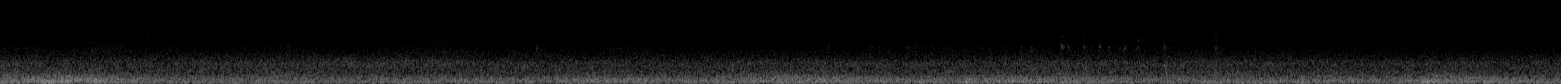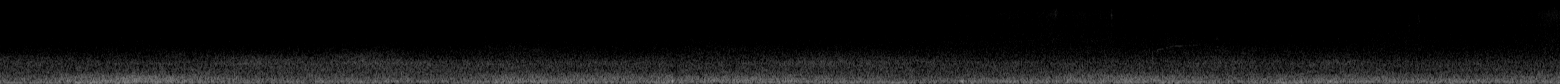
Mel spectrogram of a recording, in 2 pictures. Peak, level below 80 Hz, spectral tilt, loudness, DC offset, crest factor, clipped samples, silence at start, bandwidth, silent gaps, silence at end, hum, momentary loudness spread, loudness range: -24 dBFS; -52 dBFS; -7 dB/octave; -44 LUFS; under 0.1%; 18 dB; under 0.1%; 0 s; 17 kHz; none; 0 s; none; 4 LU; 2 LU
